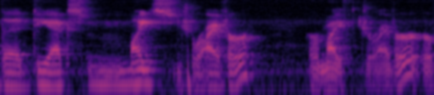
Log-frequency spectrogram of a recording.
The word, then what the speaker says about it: Myth: is called Kamen Rider Mice. While it might sound like it's supposed to be pronounced Kamen Rider Myth, it's actually mice for whatever reason.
